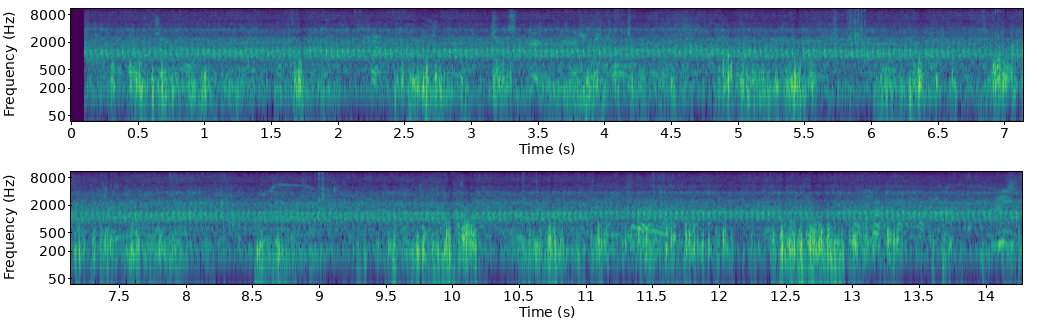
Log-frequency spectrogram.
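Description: A gill net and fish being handled by hand in a small boat: irregular rustles and knocks over a steady hum.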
